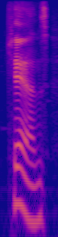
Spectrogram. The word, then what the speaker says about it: Cairns: Take it as an Aussie, Cairns. That's how you pronounce it.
